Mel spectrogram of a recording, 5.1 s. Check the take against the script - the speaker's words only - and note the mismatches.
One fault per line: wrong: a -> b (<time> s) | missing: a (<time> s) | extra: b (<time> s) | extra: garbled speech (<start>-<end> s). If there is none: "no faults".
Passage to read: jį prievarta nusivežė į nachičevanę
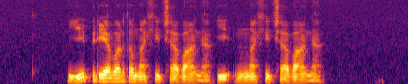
wrong: nusivežė -> nachičevanę (1.8 s)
